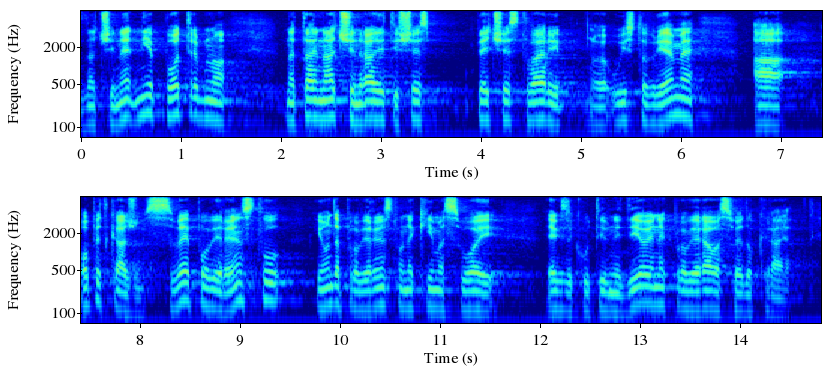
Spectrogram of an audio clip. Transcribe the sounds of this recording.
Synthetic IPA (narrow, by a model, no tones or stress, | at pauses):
znaːt͡ʃinenije̞po̞t̪ɾe̞bno̞ | nat̪aːjnaːt͡ʃinɾaːd̪it̪iʃest̪ | pet̪ʃe̞st̪ʋaːɾiuist̪o̞ʋɾje̞ːme̞ | a | o̞pe̞t̪kaːʒemsʋe̞po̞ʋjeɾe̞nst̪ʋu | io̞nd̪apɾoʋjeɾe̞nst̪ʋone̞kimasʋo̞j | eɡze̞kut̪iʋnid̪io̞inekpɾoʋjeɾaːʋasʋe̞d̪o̞kɾa̰ːja̰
